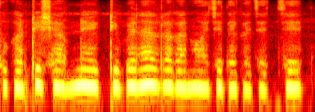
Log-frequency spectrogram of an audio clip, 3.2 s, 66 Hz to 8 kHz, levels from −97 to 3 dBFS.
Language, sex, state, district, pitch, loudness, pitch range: Bengali, female, Assam, Hailakandi, 195 Hz, -14 LUFS, 190-205 Hz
